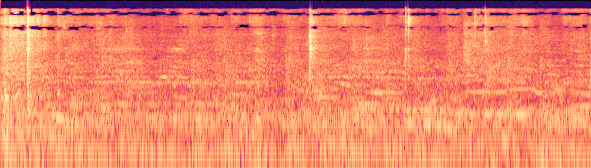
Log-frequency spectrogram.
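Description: Store background music playing over the shop's sound system, with a light knock near the start as a plastic conditioner bottle is set into a metal shopping cart.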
